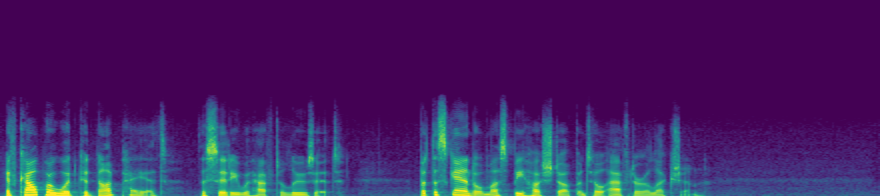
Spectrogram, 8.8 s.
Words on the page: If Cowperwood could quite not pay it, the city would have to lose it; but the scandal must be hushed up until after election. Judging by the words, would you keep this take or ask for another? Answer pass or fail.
fail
